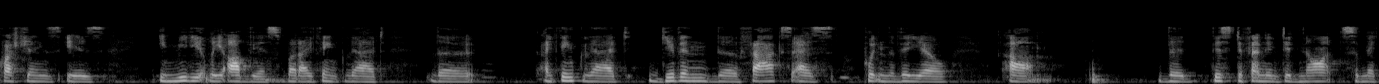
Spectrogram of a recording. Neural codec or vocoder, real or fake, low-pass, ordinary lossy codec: codec, 16 kHz, 16 kbps, FreqCodec, smaller model; fake; 7.2 kHz; MP3, 24 kbps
